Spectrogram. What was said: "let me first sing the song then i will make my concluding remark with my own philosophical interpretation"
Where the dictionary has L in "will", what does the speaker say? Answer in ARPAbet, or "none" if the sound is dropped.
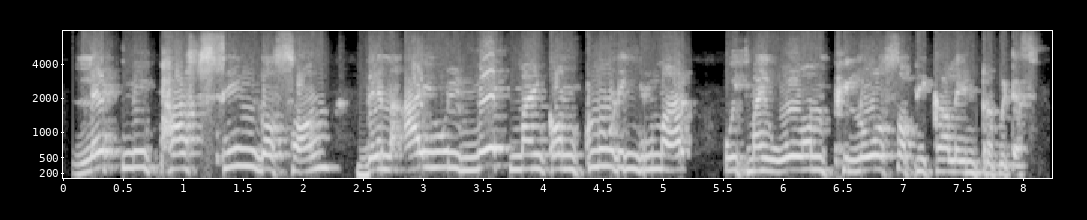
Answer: L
